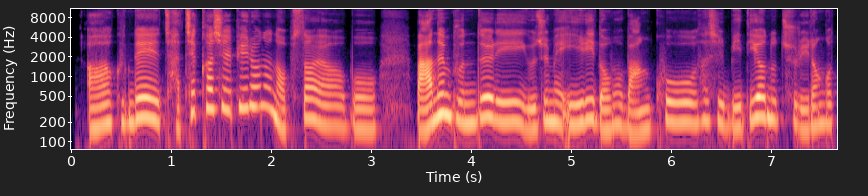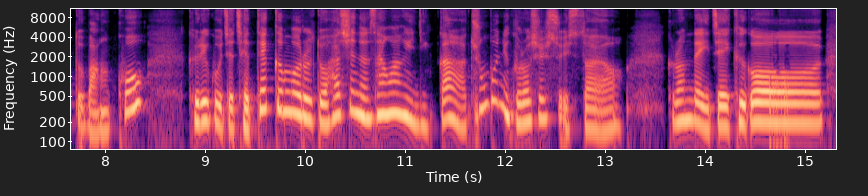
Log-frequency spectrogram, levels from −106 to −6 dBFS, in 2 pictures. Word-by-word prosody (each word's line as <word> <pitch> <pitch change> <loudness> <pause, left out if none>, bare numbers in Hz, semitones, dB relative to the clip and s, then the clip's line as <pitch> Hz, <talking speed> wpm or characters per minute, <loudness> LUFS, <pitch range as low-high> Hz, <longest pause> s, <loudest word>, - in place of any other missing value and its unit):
아. 170 +4 0
근데 220 +2 +3
자책하실 300 - -1
필요는 340 -3 0
없어요. 180 -1 -2
뭐 160 -1 -4 0.4
많은 255 +11 +6
분들이 205 -2 +2
요즘에 190 +5 -1
일이 195 +4 0
너무 170 +1 -3
많고 170 +7 -2
사실 210 -1 -5
미디어 190 +8 +2
노출 215 -6 -4
이런 175 +4 -3
것도 190 -3 -7
많고 165 - -2 0.4
그리고 200 -1 +1
이제 165 -1 -2
재택근무를 280 - +1
또 195 -2 0
하시는 255 +2 +1
상황이니까 225 -7 0
충분히 360 -1 -3
그러실 210 +2 -2
수 230 - -8
있어요. 160 0 -6 0.4
그런데 210 -2 -1
이제 170 +1 +1
그걸 195 0 +3
200 Hz, 300 characters per minute, -23 LUFS, 175-235 Hz, 0.4 s, 많은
